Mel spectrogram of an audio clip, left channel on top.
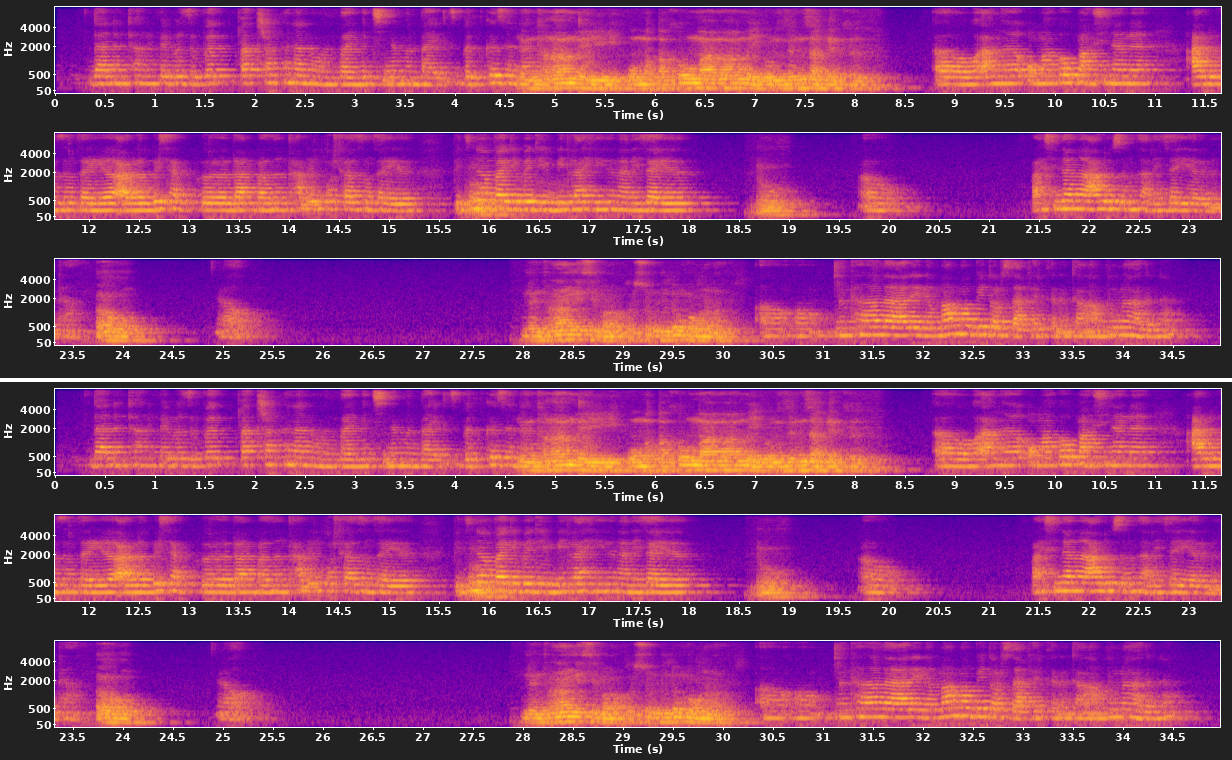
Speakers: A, on the left (about 75°); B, on the left (about 20°).
A: दा नोंथांनिफ्रायबो जोबोद बाथ्रा खोनानो मोनबाय मि मिथिनो मोनबाय जोबोद गोजोननाय
B: नोंथाङा
A: मोनबाय नोंथां
B: मै अमाखौ मा मा मैगंजों जाख फेरखो?
A: औ आङो अमाखौ बांसिनानो आलुजों जायो आरो बैसागो दानबाजों थालिर फस्लाजों जायो बिदिनो
B: औ
A: बायदि बायदि बिलाहि होनानै जायो।
B: औ
A: औ बांसिनानो आलुजों जानाय जायो आरो नों
B: औ
A: औ
B: नोंथाङा आंनिसिम माबाफोर सोंलु दंबावो नामा?
A: औ औ नोंथाङा दा ओरैनो मा मा बेदर जाफेरखो नोंथाङा बुंनो हागोन ना?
